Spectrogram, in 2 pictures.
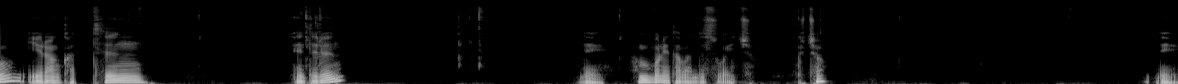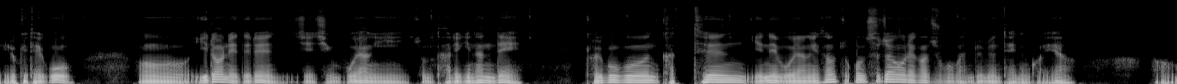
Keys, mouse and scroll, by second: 1.9 shift+middle click, 3.3 shift+8, 4.8 5, 4.9 Return, 6.2 shift+middle click, 9.0 space, 12.4 shift+middle click, 15.6 shift+middle click, 16.1 shift+double middle click, 16.9 shift+double middle click, 17.9 shift+middle click, 18.2 shift+middle click, 19.1 shift+middle click, 21.2 shift+middle click.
